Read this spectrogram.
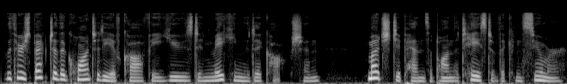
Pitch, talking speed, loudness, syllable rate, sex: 185 Hz, 210 wpm, -21 LUFS, 6.2 syllables/s, female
